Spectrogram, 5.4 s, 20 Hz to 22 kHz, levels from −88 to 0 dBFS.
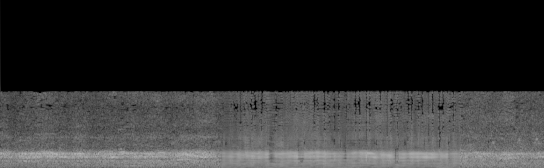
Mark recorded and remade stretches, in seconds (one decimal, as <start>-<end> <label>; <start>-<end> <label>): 0.0-2.2 recorded; 2.2-4.6 remade; 4.6-5.4 recorded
